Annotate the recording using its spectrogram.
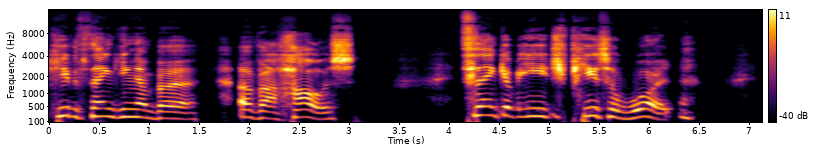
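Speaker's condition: Speech impediment; intelligible

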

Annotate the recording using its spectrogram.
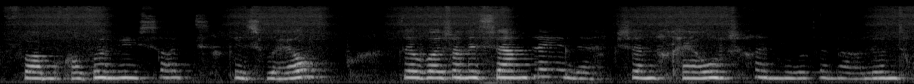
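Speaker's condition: Tracheostomy and ventilator dependent

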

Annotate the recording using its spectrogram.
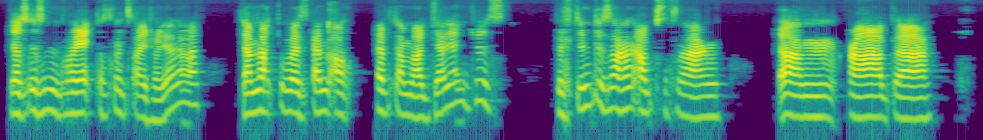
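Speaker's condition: Spinal muscular atrophy; spinal muscular atrophy since birth, physical disability, uses wheelchair

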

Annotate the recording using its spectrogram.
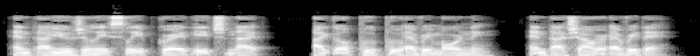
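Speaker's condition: ALS, speech-generating device; silences while typing

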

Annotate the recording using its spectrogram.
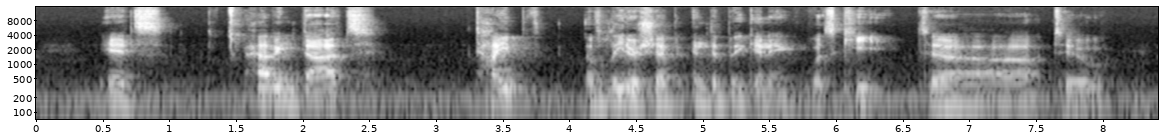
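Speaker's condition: Stuttering; lifelong since childhood, father also stutters, formerly covert; still stutters, including slips in medical school; gets stuck on words, worse with anxiety and depression, good and bad days; repeated sounds, blocks

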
